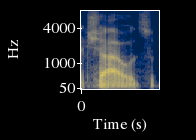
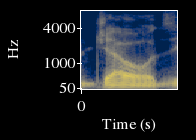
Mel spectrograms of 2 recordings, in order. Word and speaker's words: Chaozu: l'altro lui Yaozi, o io l'ho sempre pronunciato Yaozi, Ma al che massimo, anche lì non capisco perché cioè, si chiama Chaozu, poi nel manga lo chiamano Jiaozi, che è la lettura cinese, però nessuno si chiama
